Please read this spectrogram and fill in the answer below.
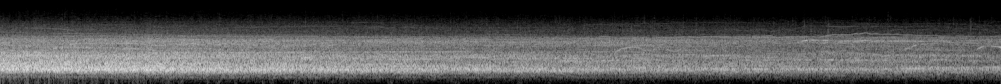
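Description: A large stadium crowd cheering and shouting just after the song ends, with a few whistles near the end, slowly fading.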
